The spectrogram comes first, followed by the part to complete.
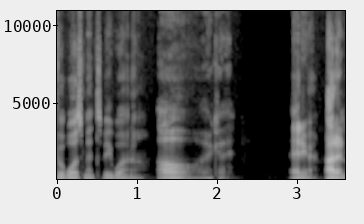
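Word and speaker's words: Wernej: spelled wrong yeah um so we pronounce it Werner there's probably a more correct European membership okay Verna I don't know um but yeah it has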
